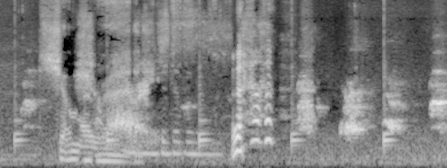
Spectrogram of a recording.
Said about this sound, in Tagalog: Yung aso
